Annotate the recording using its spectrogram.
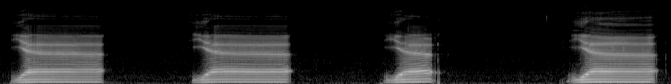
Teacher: ya is produced with the middle part of our tongue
